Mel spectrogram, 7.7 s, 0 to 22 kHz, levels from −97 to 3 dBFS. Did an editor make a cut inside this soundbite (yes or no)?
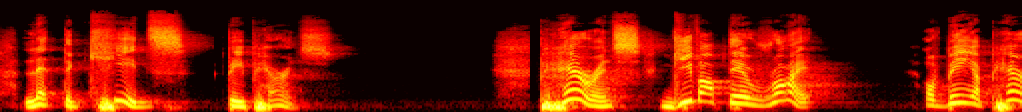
yes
